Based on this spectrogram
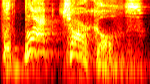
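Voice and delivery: slow emphatic. Retold or imitated. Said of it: "She said".

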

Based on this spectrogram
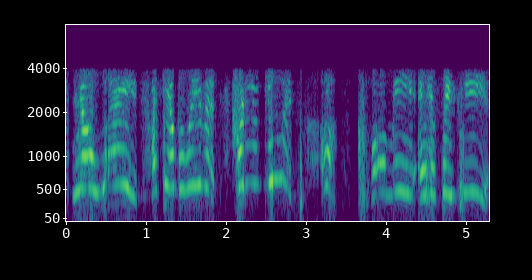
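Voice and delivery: high, gushing mock teen girl; breathless high girly pitch, hammed up. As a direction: squeal it like a giddy teen ad.

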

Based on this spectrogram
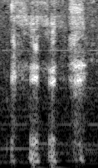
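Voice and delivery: short, hushed schoolboy snicker; soft chuckle. A narrator's reading. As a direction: chuckle quietly under the breath. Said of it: "They both chuckled".

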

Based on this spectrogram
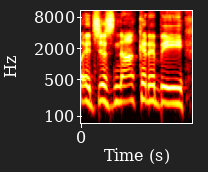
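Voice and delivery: ordinary talk

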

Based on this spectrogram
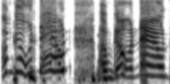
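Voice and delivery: high slow squeal, mock faint; squeaky fainting voice. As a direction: squeal like you're swooning. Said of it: "she was like".

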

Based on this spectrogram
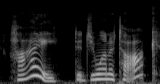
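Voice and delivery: high, drawn-out prompting hello; slow, high-pitched "can I help you" voice; prompting greeting. Retold or imitated. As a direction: stretch it out to coax a hovering fan. Prompting a hovering fan after show.

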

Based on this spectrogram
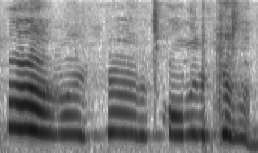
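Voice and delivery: high wheezing laughter; laughing so hard it squeaks; cry-laughing. Real, not acted. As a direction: gasp it out through tears of laughter.

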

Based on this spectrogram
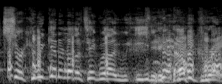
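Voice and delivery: high director voice, laughing through. Acted. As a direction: tease as a polite director.

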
